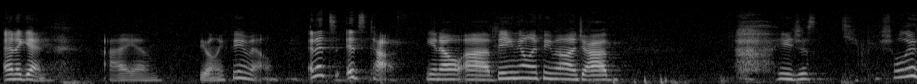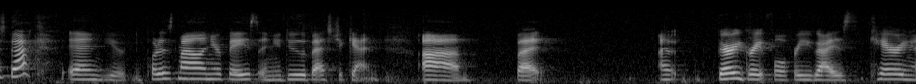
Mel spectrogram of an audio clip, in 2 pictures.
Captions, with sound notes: And again, I'm the only female and it's tough, you know. Being the only female on a job. (sighs) You just keep your shoulders back and you put a smile on your face, and you do the best you can. But I'm very grateful for you guys caring enough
